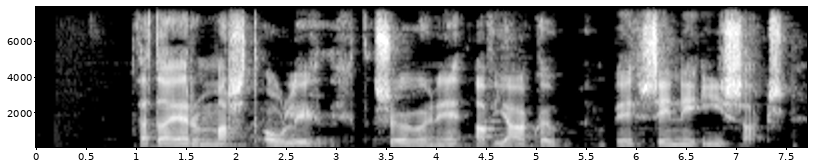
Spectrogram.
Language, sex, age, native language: Icelandic, male, 18-19, Icelandic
